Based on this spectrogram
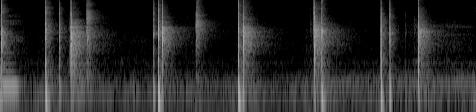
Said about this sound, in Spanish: Aplauso lento para ti, Argentina. Ay, Argentina.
